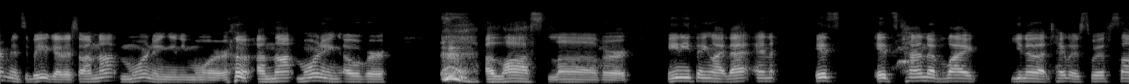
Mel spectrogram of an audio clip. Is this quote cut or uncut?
uncut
